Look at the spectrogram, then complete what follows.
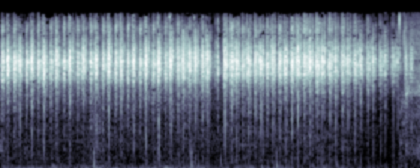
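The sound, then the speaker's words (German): A rattlesnake's tail rattle buzzes continuously, a loud, dry, rapid hiss-like chatter that holds steady for several seconds with brief flickers in intensity. “Es gibt auch Klapperschlangen, die können mit ihrem Schwanz hinten klappern.”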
